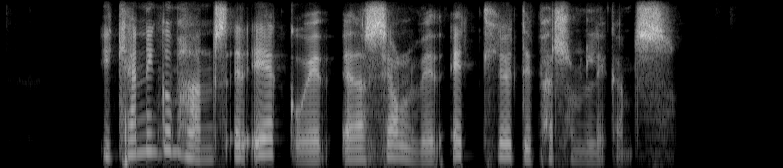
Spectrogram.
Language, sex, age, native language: Icelandic, female, 30-39, Icelandic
